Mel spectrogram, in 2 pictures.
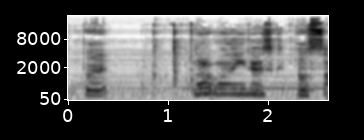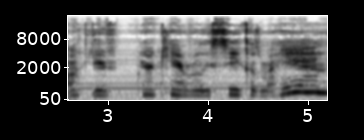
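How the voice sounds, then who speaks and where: Music plays in the background as a woman speaks. She goes at a fairly slow pace with long, frequent pauses. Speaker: sewing tutorial vlogger. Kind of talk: tutorial. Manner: casual, halting with fillers.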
